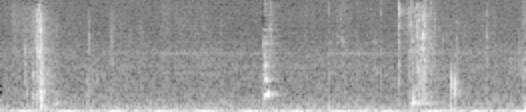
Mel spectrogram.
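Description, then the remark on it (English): Someone takes a swig of water: a few soft, wet gulping and swallowing sounds with small bottle clicks, fairly quiet, with no talking. “Let me take a swig of water here.”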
